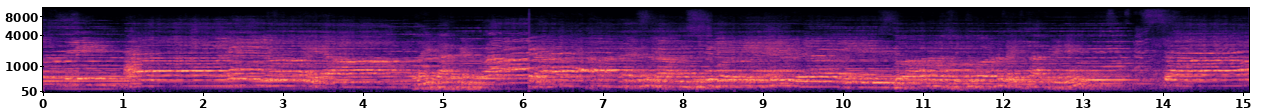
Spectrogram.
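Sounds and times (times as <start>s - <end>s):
congregation singing a hymn: 0.0s - 15.0s.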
